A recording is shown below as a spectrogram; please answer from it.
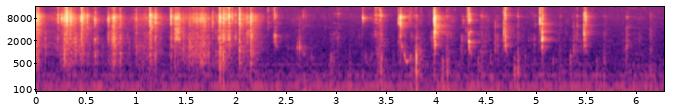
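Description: A small plastic snack bag crinkling as it is opened, then crisp crunching as dried, barbecue-flavoured Larvets insect larvae are chewed: many short, sharp cracks.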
